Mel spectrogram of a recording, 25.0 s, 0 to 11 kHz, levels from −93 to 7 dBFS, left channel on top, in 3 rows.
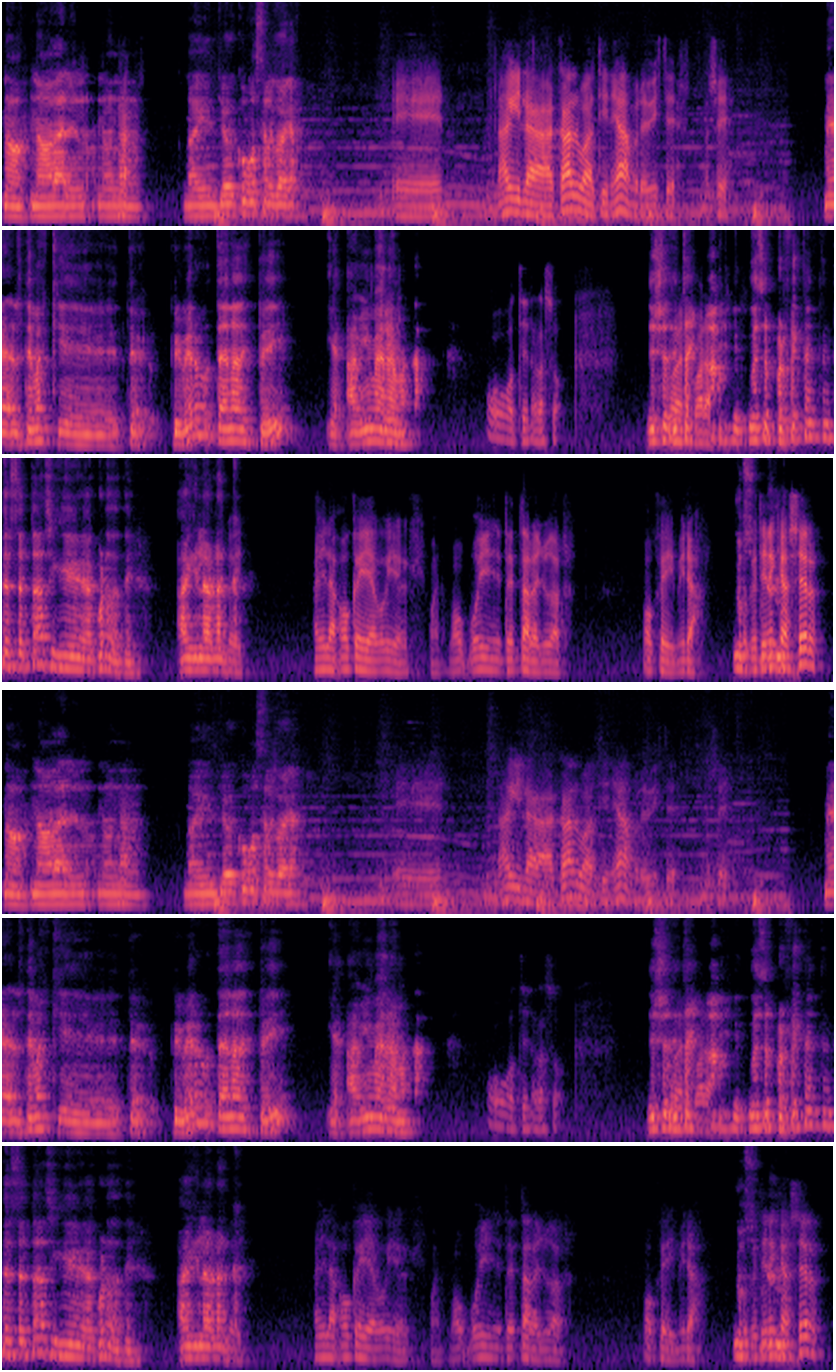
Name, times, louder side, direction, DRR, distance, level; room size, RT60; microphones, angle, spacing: voice 1, 0.0-1.4 1.8-3.0 8.2-11.2 11.6-12.4 14.8-18.0 18.4-19.0 23.9-24.5, left 3 dB, 65° left, 0.7 m, -29 dB
sound 1, 1.8-7.9, equal, 5° right, 0.8 m, -41 dB
voice 2, 3.9-6.7 7.0-7.3 12.1-12.3 13.2-13.8 15.0-15.5 18.9-19.0 19.8-22.2 23.0-23.6 24.0-24.8, left 8 dB, 90° left, 0.3 m, -31 dB
3.6 x 3.4 x 3.8 m
head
